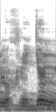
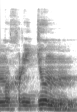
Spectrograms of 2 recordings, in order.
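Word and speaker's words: مخرجٌ ما: Wallahu 2 harokat, panjangnya lam, mukhrijun tulisannya mukhrijun bertemu mim, masukin tanwinnya ke mim sehingga bacanya bukan mukhrijun lagi tapi mukhrijum ya, mukhrijum. Kemudian disertai dengungannya mukhrijum ma.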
